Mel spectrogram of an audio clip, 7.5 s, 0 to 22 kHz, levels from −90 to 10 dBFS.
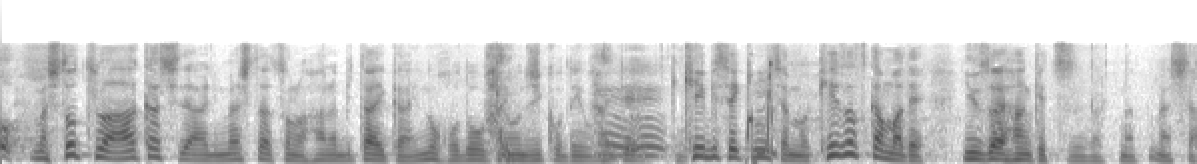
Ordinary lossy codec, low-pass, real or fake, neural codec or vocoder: none; 7.2 kHz; real; none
